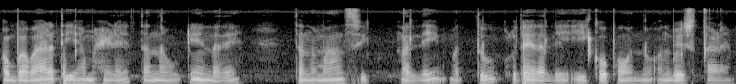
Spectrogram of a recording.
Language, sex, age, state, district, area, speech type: Kannada, male, 18-30, Karnataka, Davanagere, urban, spontaneous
